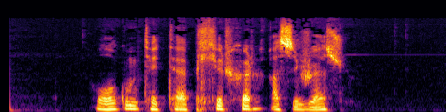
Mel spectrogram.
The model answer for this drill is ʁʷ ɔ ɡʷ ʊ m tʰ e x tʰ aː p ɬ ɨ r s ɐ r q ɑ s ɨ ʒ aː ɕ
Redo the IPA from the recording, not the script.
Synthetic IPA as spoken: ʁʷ ɔ ɡʷ ʊ m tʰ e tʰ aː p ɬ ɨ r x ɐ r q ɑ s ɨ ʒ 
